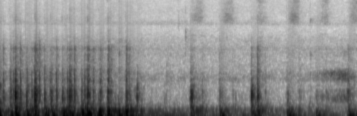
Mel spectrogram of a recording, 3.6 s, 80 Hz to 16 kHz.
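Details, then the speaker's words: Dell XPS 15 9500 (2020) trackpad making light, uneven clicking and tapping while scrolling without pressing; a loose, wobbly trackpad rattling in its seat, and the laptop is being returned. "That's basically the wobbly trackpad, if you get what I mean."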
